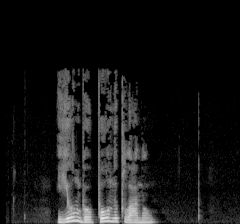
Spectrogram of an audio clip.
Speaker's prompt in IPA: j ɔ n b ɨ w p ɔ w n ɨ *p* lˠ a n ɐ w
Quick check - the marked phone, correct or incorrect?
correct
